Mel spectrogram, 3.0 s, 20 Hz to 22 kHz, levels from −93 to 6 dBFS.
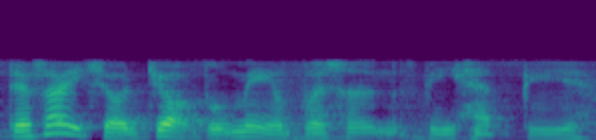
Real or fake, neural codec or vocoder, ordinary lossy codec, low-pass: fake; codec, 16 kHz, 1 kbps, X-Codec, HuBERT features, trained on LibriSpeech; none; 3.6 kHz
